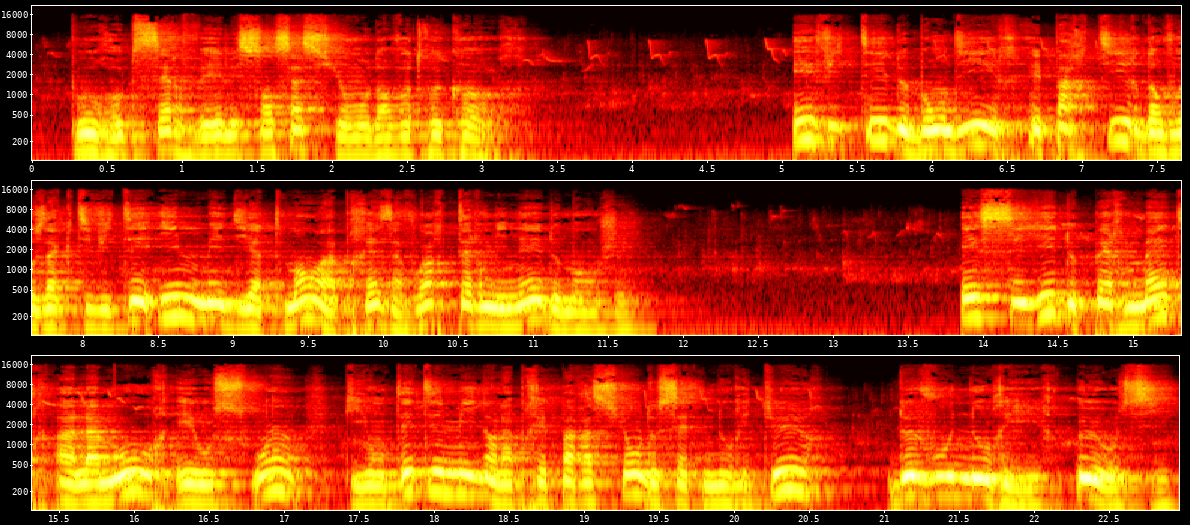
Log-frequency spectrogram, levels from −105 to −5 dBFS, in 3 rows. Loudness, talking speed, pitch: -24 LUFS, 115 wpm, 135 Hz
